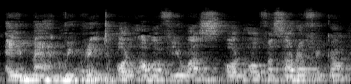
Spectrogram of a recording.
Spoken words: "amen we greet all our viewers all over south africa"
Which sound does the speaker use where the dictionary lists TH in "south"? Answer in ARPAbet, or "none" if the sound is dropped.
T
